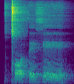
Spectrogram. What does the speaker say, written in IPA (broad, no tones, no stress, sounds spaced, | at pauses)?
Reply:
ǀ ɔ θ e x e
